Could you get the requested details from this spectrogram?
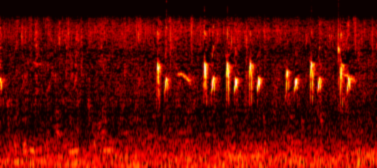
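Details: Morning lure call of an olive-backed tailorbird to make other birds of its kind sing: quiet start, then a quick run of crisp two-note chirps, high then lower, about three per second.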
